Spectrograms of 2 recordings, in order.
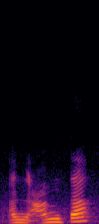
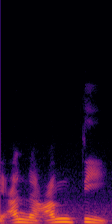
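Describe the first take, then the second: First: انعمتا with the ain from the throat and zabar at the end; انعمتا, ain properly produced; correct pronunciation. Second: انعمتی with the final vowel changed to zer, said very slowly; انعمتی slow and deliberate, wrong vowel; wrong pronunciation. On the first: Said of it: "عین نکال کر کے پڑھا جائے گا". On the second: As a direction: drag out انعمتی ending in ee, the mistake. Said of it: "اعراب بدل دیں". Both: Shown as a demonstration.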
